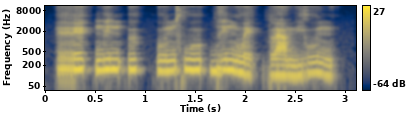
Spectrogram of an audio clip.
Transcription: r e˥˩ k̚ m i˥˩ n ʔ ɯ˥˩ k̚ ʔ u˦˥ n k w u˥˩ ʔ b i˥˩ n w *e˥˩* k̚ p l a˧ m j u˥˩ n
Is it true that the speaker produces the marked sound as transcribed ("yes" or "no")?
no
